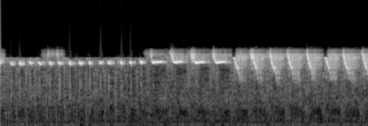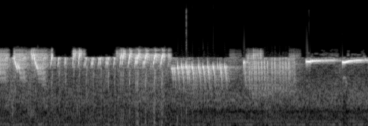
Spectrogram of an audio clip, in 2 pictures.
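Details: Continuous canary song from a training recording: fast, evenly repeated high notes shifting through several tours, some sharply falling, then a lower buzzy trill and a brief steady whistle at the end.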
